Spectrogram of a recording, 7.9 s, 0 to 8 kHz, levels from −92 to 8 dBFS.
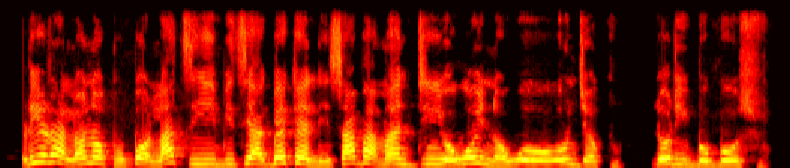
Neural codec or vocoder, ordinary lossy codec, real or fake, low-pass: vocoder, 44.1 kHz, 128 mel bands every 256 samples, BigVGAN v2; none; fake; 7.2 kHz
